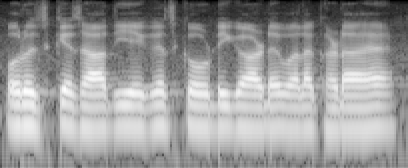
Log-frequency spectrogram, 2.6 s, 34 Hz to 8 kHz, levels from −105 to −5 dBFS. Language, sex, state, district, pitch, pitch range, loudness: Hindi, male, Chandigarh, Chandigarh, 125 Hz, 120-130 Hz, -14 LUFS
